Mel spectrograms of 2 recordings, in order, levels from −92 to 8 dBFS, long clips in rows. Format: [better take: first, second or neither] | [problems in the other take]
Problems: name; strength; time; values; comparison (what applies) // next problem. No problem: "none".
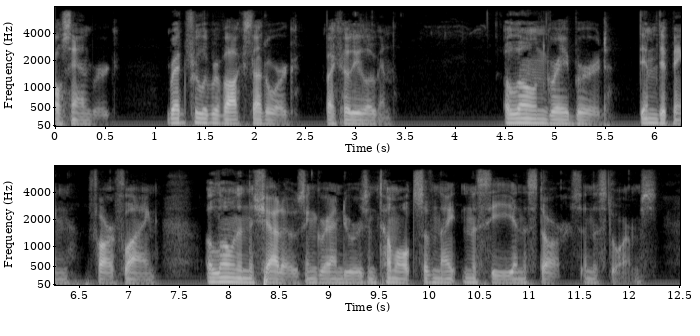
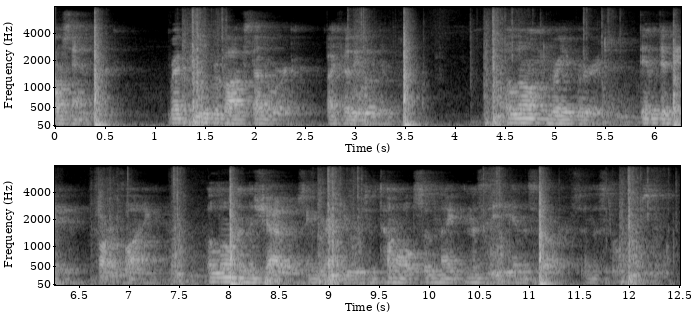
first | background sound (Drawer open or close); 3 dB below the speech // room echo; dies away in 0.9 s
